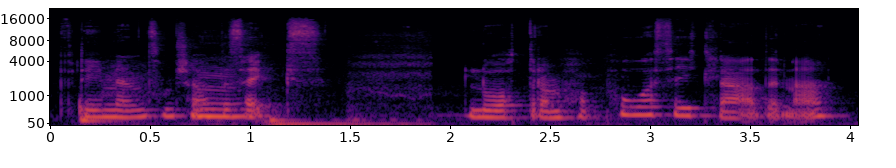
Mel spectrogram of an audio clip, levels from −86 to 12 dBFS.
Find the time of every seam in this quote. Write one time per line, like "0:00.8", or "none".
0:01.9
